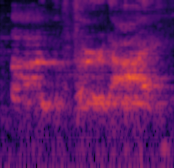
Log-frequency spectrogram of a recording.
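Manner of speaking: high, hushed whisper of wonder; awed whisper. Retold or imitated. Fan recalling seeing the third eye, awed whisper. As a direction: breathe it out in reverent awe.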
